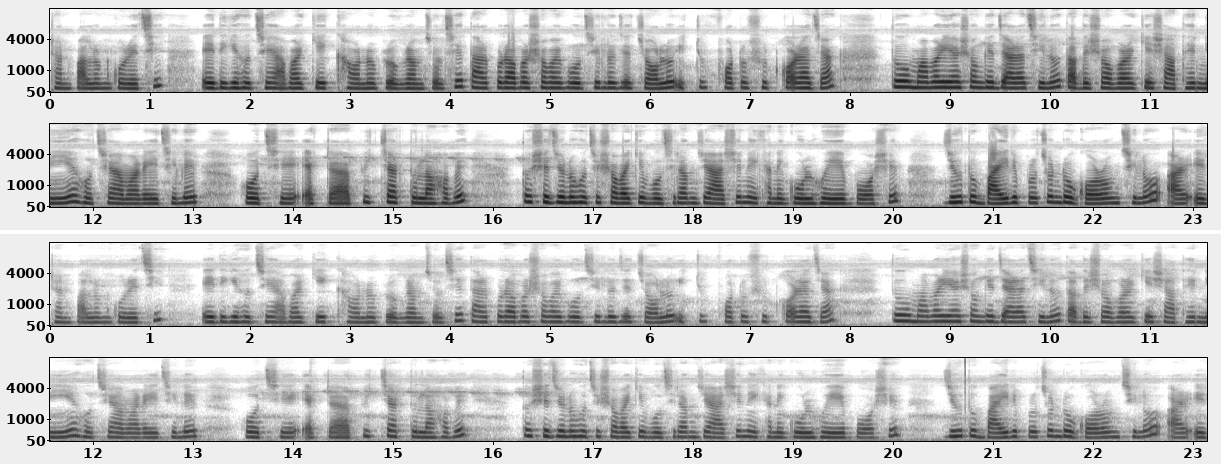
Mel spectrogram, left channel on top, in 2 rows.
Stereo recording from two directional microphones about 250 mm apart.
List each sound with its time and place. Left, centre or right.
0.0 s a woman's voice: centre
